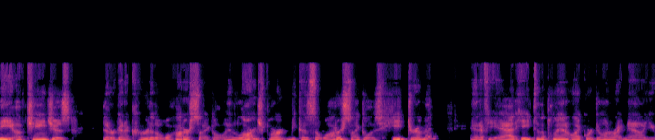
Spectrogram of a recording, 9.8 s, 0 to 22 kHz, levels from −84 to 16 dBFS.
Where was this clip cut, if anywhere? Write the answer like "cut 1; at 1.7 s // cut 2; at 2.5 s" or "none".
none

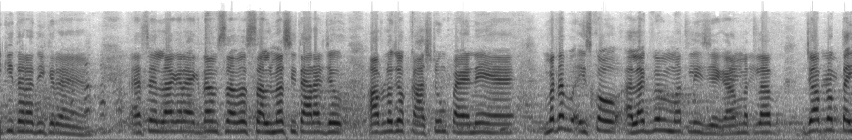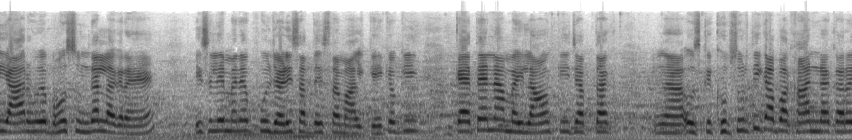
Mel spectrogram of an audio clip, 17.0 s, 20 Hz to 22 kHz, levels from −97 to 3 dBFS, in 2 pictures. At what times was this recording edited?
none

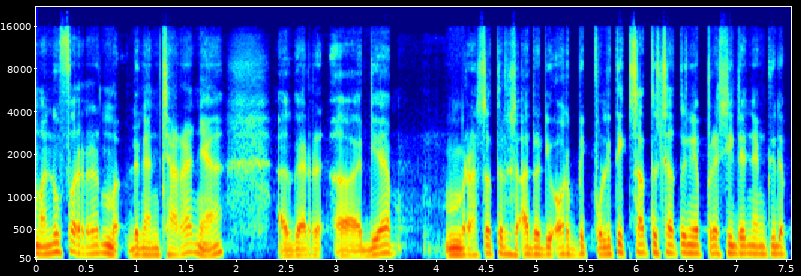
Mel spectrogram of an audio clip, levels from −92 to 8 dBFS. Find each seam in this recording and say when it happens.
cut 1; at 6.0 s

